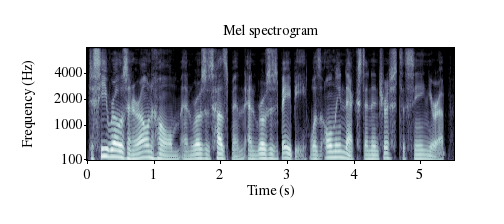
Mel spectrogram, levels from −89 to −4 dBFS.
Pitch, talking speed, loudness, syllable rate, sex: 125 Hz, 230 wpm, -18 LUFS, 5.6 syllables/s, male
